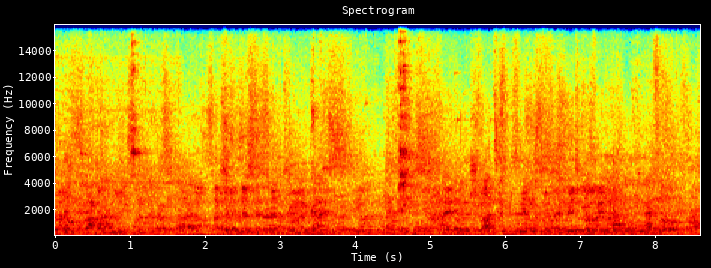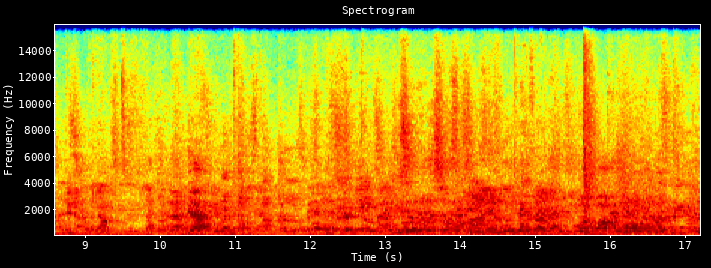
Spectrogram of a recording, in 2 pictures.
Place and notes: Cafe Kirsche, Böckhstraße, Berlin - cafe ambience
Saturday afternoon, Cafe Kirsche, former pharmacy, corner Kottbusser Damm / Boeckhstr., one of the many new stylish cafes in this neighbourhood, crowded cafe ambience
(Sony PCM D50, Primo Em172 mics)
Berlin, Germany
